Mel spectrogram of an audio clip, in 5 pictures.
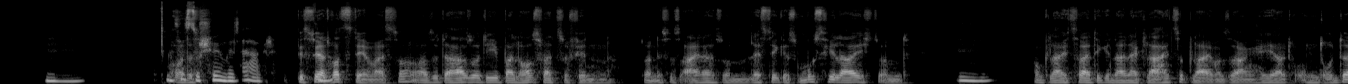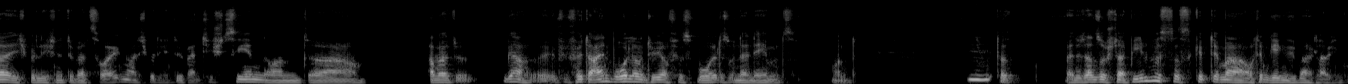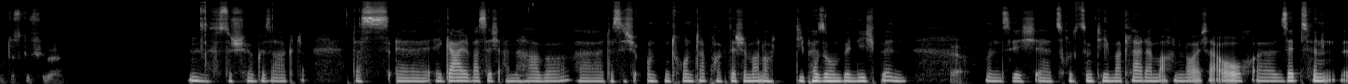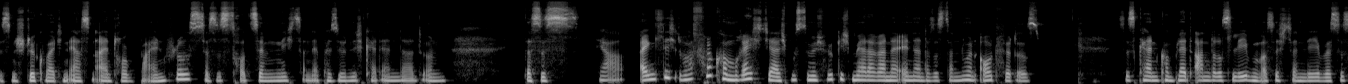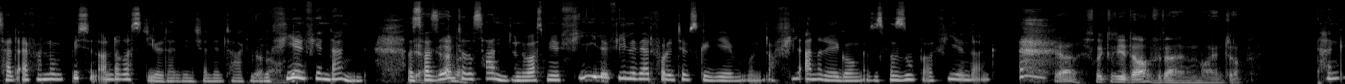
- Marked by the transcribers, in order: tapping; other background noise
- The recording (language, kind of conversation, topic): German, advice, Warum muss ich im Job eine Rolle spielen, statt authentisch zu sein?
